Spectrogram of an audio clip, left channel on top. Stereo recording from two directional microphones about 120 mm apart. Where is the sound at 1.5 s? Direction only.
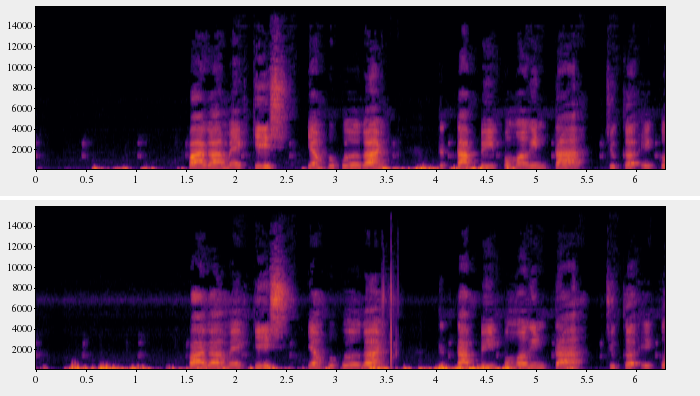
10° left (ahead or behind).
